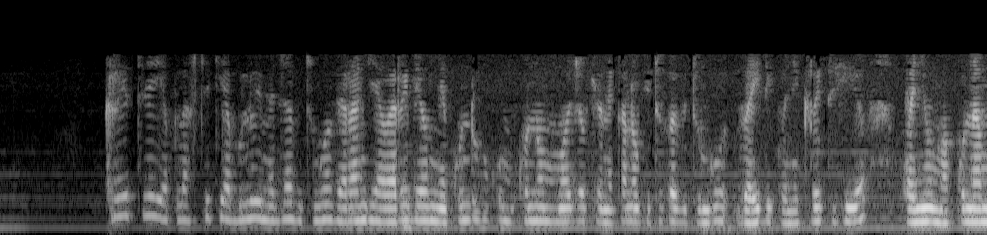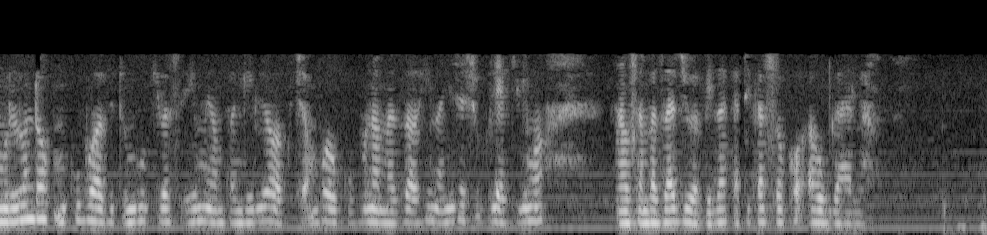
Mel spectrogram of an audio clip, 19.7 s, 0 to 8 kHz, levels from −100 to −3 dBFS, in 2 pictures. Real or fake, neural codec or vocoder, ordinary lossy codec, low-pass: real; none; AAC, 16 kbps; 7.2 kHz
